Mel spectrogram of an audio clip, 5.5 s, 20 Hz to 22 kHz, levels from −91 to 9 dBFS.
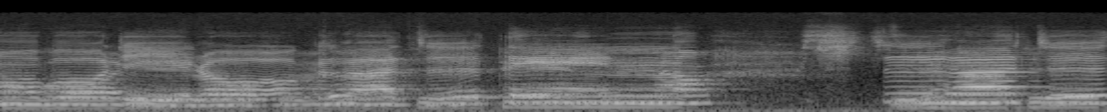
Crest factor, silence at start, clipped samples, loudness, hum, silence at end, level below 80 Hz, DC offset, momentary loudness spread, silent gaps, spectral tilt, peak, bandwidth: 20 dB; 0 s; under 0.1%; -23 LUFS; none; 0 s; -52 dBFS; under 0.1%; 9 LU; none; -3 dB/octave; -4 dBFS; 15 kHz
